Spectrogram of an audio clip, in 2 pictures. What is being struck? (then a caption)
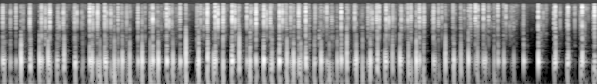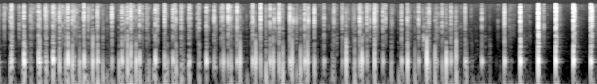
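Paperback book, paper and card cover. A thick paperback copy of Salem's Lot, a solid paper block with a card cover, is held in the hand and knocked and tapped quickly with fingertips and nails on the cover and page edges. The result is a fast, dense stream of dry, dull taps with a low, hollow thud and almost no ring. Near the end the taps become sparser and sharper.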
